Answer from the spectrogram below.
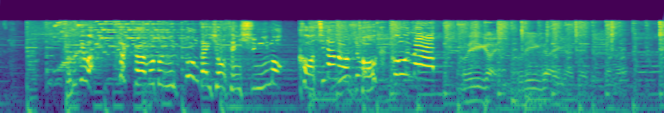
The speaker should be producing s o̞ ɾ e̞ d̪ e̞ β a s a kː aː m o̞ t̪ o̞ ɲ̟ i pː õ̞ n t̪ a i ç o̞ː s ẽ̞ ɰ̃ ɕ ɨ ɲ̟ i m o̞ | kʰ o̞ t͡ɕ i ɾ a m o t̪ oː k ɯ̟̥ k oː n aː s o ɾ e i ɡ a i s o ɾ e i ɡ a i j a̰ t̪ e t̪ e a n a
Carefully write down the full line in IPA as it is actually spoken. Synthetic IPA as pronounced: s o̞ ɾ e̞ d̪ e̞ β a s a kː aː m o̞ t̪ o̞ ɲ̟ i pː õ̞ n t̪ a i ç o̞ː s ẽ̞ ɰ̃ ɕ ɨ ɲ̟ i m o̞ | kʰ o̞ t͡ɕ i ɾ a n o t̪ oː k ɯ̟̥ k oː n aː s o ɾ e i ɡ a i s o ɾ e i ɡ a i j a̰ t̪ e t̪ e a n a

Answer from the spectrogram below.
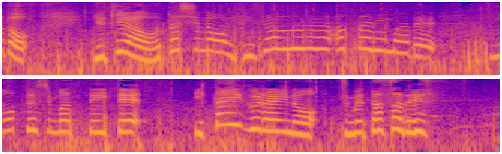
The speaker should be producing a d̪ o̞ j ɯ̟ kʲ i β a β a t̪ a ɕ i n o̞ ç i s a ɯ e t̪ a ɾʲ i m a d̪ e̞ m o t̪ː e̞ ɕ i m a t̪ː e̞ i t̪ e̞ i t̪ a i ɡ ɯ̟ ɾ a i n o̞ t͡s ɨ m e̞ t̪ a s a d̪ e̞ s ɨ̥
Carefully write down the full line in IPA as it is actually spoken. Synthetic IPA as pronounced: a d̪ o̞ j ɯ̟ kʲ i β a β a t̪ a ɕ i n o̞ ç i z a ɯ a t̪ a ɾʲ i m a d̪ e̞ m o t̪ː e̞ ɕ i m a t̪ː e̞ i t̪ e̞ i t̪ a i ɡ ɯ̟ ɾ a i n o̞ t͡s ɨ m e̞ t̪ a s a d̪ e̞ s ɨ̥

